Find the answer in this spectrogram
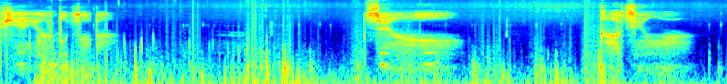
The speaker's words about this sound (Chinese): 下来，我要捂住你的耳朵了。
